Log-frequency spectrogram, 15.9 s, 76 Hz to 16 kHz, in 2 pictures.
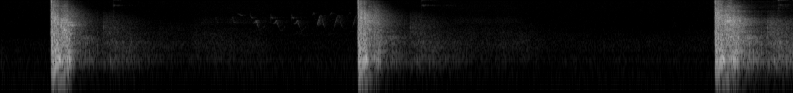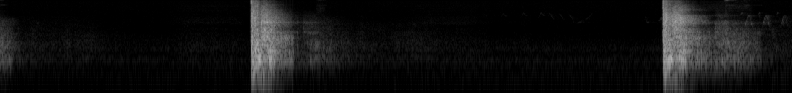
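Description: Five sharp rifle shots ring out at a 25-yard range, each a loud crack followed by a short fading echo. They come at irregular intervals of three to four seconds against near silence.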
